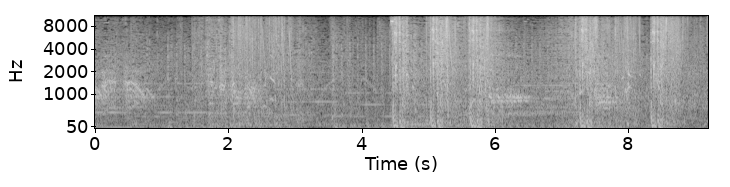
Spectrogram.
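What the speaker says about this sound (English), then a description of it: "gun firing at us." Gunfire in the shooter Mass Effect 3, with loud sharp bursts of shots and impacts cracking out over a dense, busy layer of combat noise and mechanical clatter, several heavy hits clustered in the second half.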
